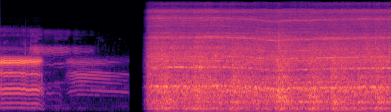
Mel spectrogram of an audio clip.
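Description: After a few rising squeals, a steady harsh whirring rasp sets in as the motorised auger chews through a blocked toilet drain.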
